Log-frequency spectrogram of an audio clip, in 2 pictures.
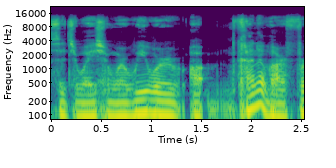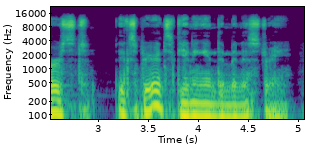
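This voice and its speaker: With a Minnesota accent, a man speaks in a very deep, low pitch. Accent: Minnesota upper Midwest. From US upper Midwest, Minnesota. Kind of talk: casual monologue. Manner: halting, many repeats and fillers.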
